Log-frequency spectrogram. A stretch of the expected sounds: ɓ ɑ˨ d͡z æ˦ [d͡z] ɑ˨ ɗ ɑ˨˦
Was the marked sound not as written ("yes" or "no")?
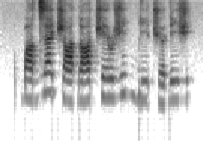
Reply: yes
